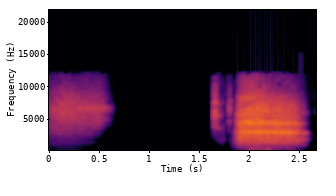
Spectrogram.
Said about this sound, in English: And let's remember that we're breathing by taking a deep breath.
